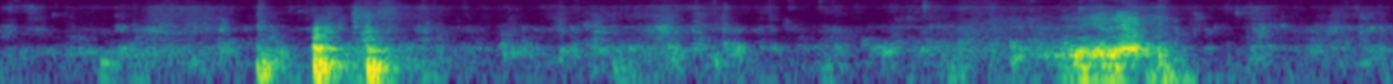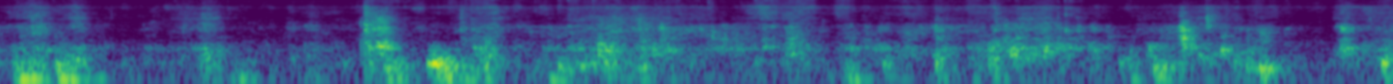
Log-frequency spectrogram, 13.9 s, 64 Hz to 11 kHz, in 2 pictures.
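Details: Young Alabai puppies scuffling in winter 2023, Fawn, Alpha and Tiger: scattered short growls and yelps, a longer rough growl near five to six seconds, amid panting and rustling.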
